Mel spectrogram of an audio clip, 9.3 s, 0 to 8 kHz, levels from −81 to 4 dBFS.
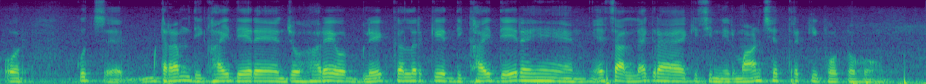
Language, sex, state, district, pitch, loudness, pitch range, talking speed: Hindi, male, Rajasthan, Bikaner, 115 Hz, -14 LUFS, 105-125 Hz, 175 wpm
